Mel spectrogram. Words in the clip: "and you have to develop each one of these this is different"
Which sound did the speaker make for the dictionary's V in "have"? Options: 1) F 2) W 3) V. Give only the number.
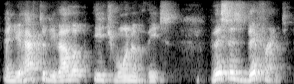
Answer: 1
